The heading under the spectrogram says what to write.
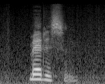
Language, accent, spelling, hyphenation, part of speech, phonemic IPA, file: English, General American, medicine, me‧di‧cine, noun / verb, /ˈmɛd.ɪ.sɪn/, En-us-medicine.ogg
- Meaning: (noun) 1. A substance which specifically promotes healing when ingested or consumed in some way; a pharmaceutical drug 2. Any treatment or cure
